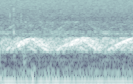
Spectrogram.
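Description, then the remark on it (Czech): An ambulance drives past with its siren wailing steadily, rising and falling in a quick repeating cycle about three times, fairly loud over a low traffic rumble, with no voices. “Slyšíte tu sanitku, která jede kolem nás?”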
